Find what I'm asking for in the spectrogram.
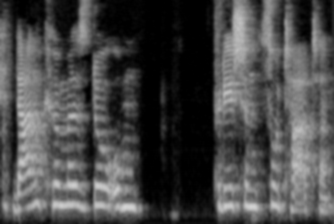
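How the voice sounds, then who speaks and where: A woman with a Russian accent speaks at a very slow pace. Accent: Russian-sounding foreign accent in German. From Belarus (Minsk). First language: Russian or Belarusian (speaking German). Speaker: food photographer. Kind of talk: podcast interview. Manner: halting, many fillers.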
